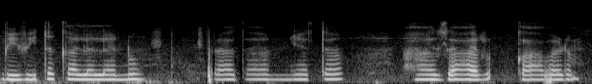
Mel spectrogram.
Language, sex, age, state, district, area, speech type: Telugu, female, 18-30, Telangana, Jayashankar, urban, spontaneous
